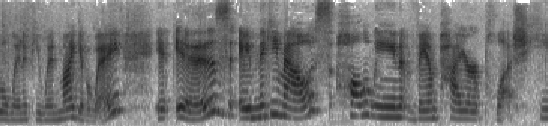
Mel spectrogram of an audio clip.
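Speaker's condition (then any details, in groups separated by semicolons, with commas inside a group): No condition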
